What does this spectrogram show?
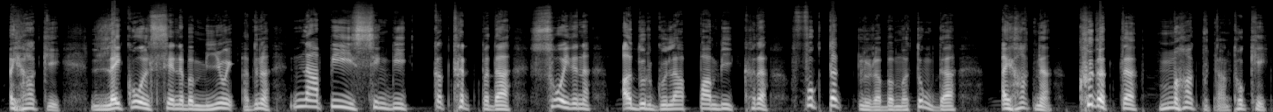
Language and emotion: Manipuri, angry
